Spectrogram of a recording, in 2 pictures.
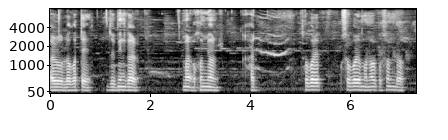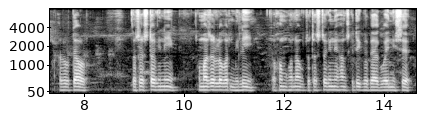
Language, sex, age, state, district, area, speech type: Assamese, male, 30-45, Assam, Udalguri, rural, spontaneous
